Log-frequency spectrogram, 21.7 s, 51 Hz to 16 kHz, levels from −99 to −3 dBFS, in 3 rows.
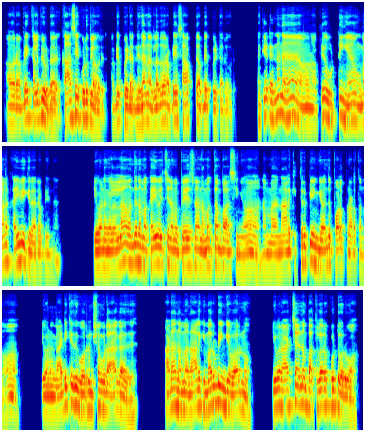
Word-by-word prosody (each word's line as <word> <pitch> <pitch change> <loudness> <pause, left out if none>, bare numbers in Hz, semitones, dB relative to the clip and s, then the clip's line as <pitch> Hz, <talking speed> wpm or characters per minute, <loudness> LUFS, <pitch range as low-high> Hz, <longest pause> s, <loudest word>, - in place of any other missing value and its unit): அவர 115 0 0
அப்படியே 140 +6 0
கிளப்பி 130 +3 +2
விட்டாரு. 100 -2 -1
காசே 140 +4 +1
கொடுக்கல 130 -5 +3
அவரு. 95 - -4 0.2
அப்படியே 120 +3 -3
போயிட்டாரு. 105 -3 +1
நிதானம் 115 +2 +1
இல்லாதவர். 115 +3 0
அப்படியே 125 +2 -1
சாப்பிட்டு 120 0 -2
அப்படியே 110 - -2
போயிட்டாரு 95 -1 -5
அவரு. - - -16 0.5
நான் 120 - -10
கேட்டேன், 150 -3 0
"என்னன்னா, 165 -1 +1 0.3
அவன 105 -1 -1
அப்படியே 150 0 -2
உட்டிங்க. 140 -2 -2 0.2
உங்க 110 -2 -2
மேல 140 +3 -1
கை - - -1
வைக்கிறாரு" 105 -9 0
அப்படின்னா, 95 +7 -12 0.8
"இவனுங்களை 110 0 +3
எல்லாம் 140 +3 +2
வந்து 140 +2 +1
நம்ம 125 -3 0
கை 120 - +3
வச்சு 125 0 0
நாம 115 -1 0
பேசினா 120 0 0
நமக்குத் 115 +2 -1
தான்ப்பா 115 -2 +1
அசிங்கம். 100 0 -3 0.2
நம்ம 100 0 -3
நாளைக்கு 105 +1 -2
திருப்பி 135 +2 +1
இங்க 120 -2 +1
வந்து 125 +2 -1
பொழப்பு 115 -1 -1
நடத்தணும். 95 +1 -4 0.6
இவனுங்க 105 -1 +2
அடிக்கிறதுக்கு 145 -4 +3
ஒரு 115 - 0
நிமிஷம் 125 +2 0
கூட 120 - +2
ஆகாது. 100 -7 0 0.7
ஆனா, 135 +4 +1
நம்ம 120 -1 +1
நாளைக்கு 130 -1 0
மறுபடியும் 155 +1 +3
இங்க 130 -2 +3
வரணும். 120 -2 -2 0.5
இவன 135 0 +4
அடிச்சா 135 +3 +1
இன்னும் 150 -2 +1
10 130 - -4
பேரை 140 0 +5
கூட்டி 135 0 +3
வருவான் 100 -4 +1
120 Hz, 175 wpm, -22 LUFS, 105-135 Hz, 0.8 s, பேரை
